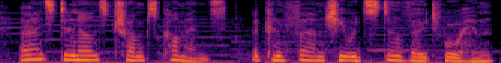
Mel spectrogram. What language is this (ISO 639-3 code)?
eng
